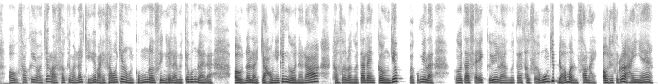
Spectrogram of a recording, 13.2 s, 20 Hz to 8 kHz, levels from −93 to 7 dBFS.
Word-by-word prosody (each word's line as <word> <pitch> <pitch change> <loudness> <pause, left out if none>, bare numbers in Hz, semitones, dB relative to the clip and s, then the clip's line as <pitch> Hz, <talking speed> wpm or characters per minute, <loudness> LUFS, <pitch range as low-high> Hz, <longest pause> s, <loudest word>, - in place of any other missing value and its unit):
Ừ, 175 -3 -5
sau 215 -1 -6
khi 220 +2 -4
mà 180 -4 -6
chắc 260 0 -4
là 205 - -3
sau 195 +3 -6
khi 205 +1 -5
mà 180 - -3
nói 210 +6 -1
chuyện 175 -7 -9
với 210 - +1
bạn 170 -4 -3
xong 200 +3 -1
á, 210 - +1
chắc 245 -2 +2
là 205 - +1
mình 165 -2 -1
cũng 195 +8 -2
nên 205 -3 +3
suy 195 +1 -2
nghĩ 170 -4 -1
lại 175 -4 -2
về 155 - -3
cái 225 - +1
vấn 235 +1 0
đề 170 -7 0
là, 155 -2 -5 0.4
ừ, 170 -1 +5
nên 200 +3 +2
là 175 -4 +1
chọn 165 -1 +2
những 180 +1 +2
cái 260 - +2
người 180 -9 +2
nào 155 0 -3
đó 210 +10 +4 0.3
thật 170 - -2
sự 160 0 -3
là 165 0 0
người 160 0 -3
ta 200 +4 +2
đang 195 -1 +1
cần 170 -3 +3
giúp, 270 +3 +8 0.2
và 165 - -3
cũng 200 +7 -6
như 235 - +3
là 185 -5 +2 0.4
người 175 0 -1
ta 195 +1 +2
sẽ, 190 0 -2
kiểu 185 +4 +2
như 225 - +3
là, 185 -5 -3
người 160 -1 -6
ta 200 +3 -4
thật 170 -3 -4
sự 145 +1 -3
muốn 235 +8 +2
giúp 320 -1 +5
đỡ - - +1
mình 205 -7 +2
sau 205 0 +3
này. 165 -7 -5
Ờ, 195 -1 +6
thực 180 - -1
sự - - -5
rất 255 +3 +5
là 245 - +6
hay 200 +1 -1
nha! 205 0 0
190 Hz, 330 wpm, -24 LUFS, 170-210 Hz, 0.4 s, giúp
